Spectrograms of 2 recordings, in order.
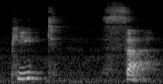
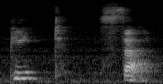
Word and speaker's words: pizza: And a lot of times I hear people say pizza, but it's pizza. Pizza. Sounds like TS.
